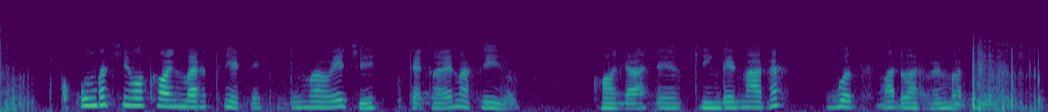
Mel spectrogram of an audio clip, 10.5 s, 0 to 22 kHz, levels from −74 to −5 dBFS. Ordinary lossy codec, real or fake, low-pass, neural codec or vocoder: none; fake; none; codec, 44.1 kHz, 1.7 kbps, Pupu-Codec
